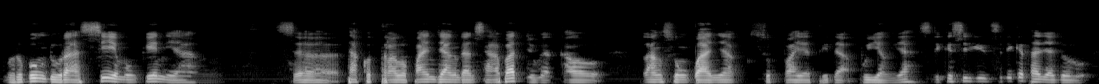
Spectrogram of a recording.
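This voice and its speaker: A man teaching Quran recitation rules to beginners, patiently repeating each example with slow, drawn-out recitation. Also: lowish voice, steady tone. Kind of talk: tajwid lesson for beginners. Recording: dull lo-fi recording.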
